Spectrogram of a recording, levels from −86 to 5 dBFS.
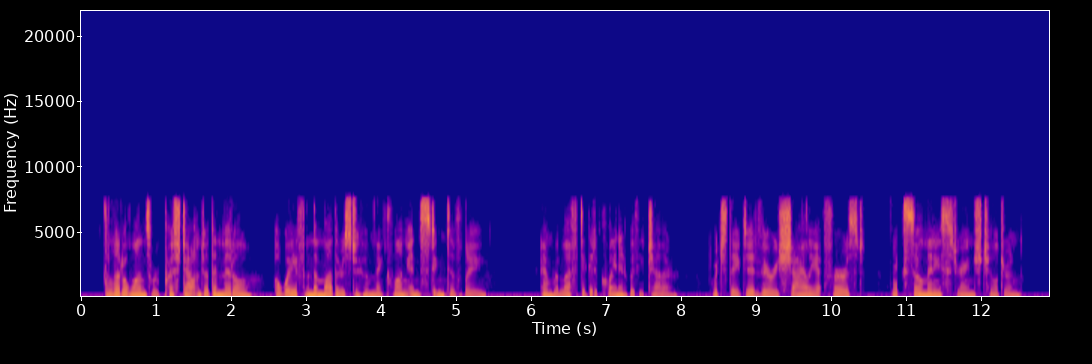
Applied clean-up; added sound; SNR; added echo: neural diffusion model UNIVERSE++.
